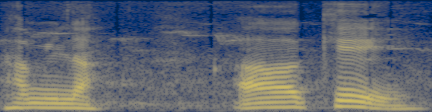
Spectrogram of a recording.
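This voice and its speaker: A man teaching Quran recitation in a live lesson from a garden, relaxed and chatty, drawing out example words slowly. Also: medium pitch, a little hiss or hum. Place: outdoors in a garden with birdsong. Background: birdsong.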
